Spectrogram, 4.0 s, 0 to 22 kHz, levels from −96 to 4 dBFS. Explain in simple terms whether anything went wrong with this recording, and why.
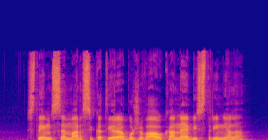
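Listening to the recording, nothing stood out as having gone wrong with the speech at any point.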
